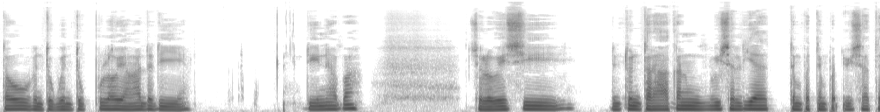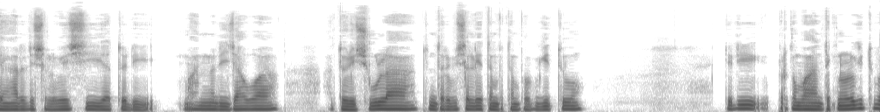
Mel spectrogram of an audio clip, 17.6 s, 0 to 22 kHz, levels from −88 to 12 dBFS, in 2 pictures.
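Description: No technical faults turn up anywhere in the recording, so there is nothing to describe in time order.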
